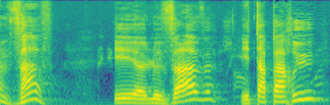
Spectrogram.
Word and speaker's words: vav: c'est bien ça donc c'est pas du tout waouh mais on le prononce bien vave et le vave est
